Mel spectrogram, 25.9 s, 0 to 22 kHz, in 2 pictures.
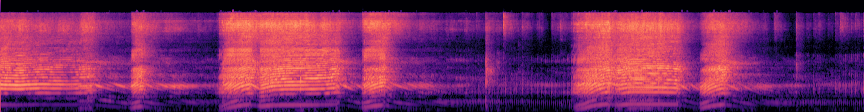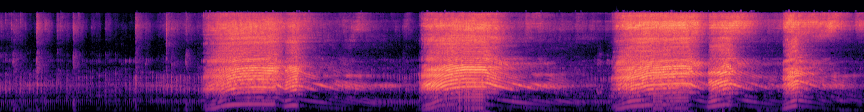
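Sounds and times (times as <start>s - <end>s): chainsaw idling and revving: 0.0s - 25.9s.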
